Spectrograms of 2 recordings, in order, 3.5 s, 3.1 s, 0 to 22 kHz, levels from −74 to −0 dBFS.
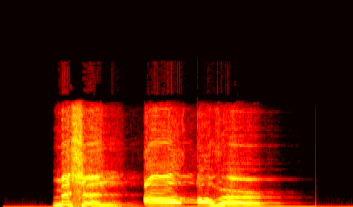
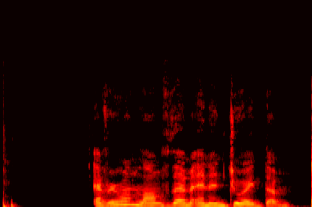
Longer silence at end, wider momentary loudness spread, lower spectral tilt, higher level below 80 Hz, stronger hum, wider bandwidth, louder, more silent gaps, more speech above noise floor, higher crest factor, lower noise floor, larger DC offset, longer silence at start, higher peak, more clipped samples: second, 0 s vs 0.25 s; about the same, 12 LU vs 10 LU; second, -2.5 dB/octave vs -4.5 dB/octave; first, -44 dBFS vs -64 dBFS; neither; first, 16 kHz vs 14.5 kHz; first, -13 LUFS vs -31 LUFS; second, none vs 0.64-0.68 s; second, 34 dB vs over 60 dB; second, 14 dB vs 22 dB; second, -47 dBFS vs under -90 dBFS; neither; about the same, 0 s vs 0 s; first, -2 dBFS vs -10 dBFS; neither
